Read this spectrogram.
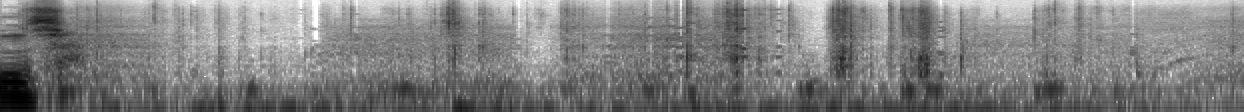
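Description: A foil wrapper crinkles.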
